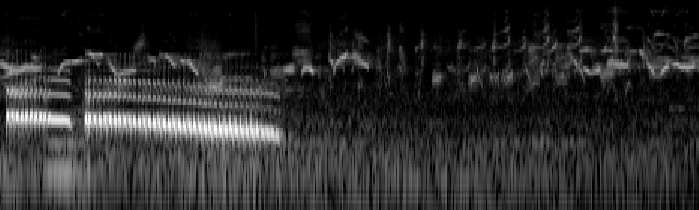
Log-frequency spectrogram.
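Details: Chinese hwamei in a two-bird singing match: a loud, low, buzzy drawn-out note lasting about two seconds, briefly broken, then softer scattered whistled phrases at higher pitch.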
